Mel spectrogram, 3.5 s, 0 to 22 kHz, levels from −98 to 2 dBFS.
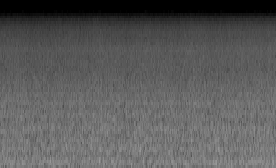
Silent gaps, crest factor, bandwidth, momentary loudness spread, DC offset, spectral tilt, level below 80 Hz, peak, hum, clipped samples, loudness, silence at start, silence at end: none; 14 dB; 16.5 kHz; 1 LU; under 0.1%; -3 dB/octave; -56 dBFS; -26 dBFS; none; under 0.1%; -39 LUFS; 0 s; 0 s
